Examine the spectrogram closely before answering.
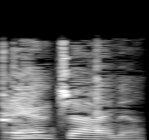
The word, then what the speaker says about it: angina: Angina. And that word again is... Angina.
